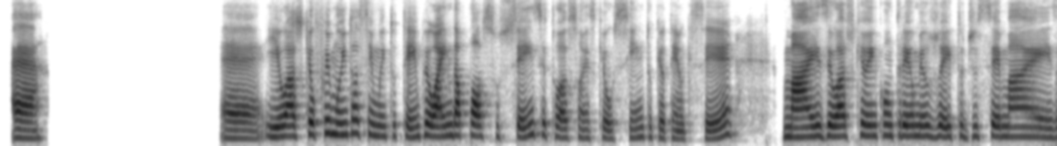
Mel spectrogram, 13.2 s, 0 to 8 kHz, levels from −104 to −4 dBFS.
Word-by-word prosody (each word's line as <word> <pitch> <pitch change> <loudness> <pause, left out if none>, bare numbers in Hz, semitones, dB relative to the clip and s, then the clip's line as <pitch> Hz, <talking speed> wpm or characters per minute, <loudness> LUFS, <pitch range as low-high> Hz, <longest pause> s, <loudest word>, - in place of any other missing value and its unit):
É. 170 -2 +3 2.2
É, 165 -2 -1
e 200 -3 0
eu 205 - +4
acho 210 0 +3
que 250 - +3
eu 245 - +6
fui 260 +3 -1
muito, 245 0 +1
assim, 270 -2 -2
muito 215 0 -5
tempo, 210 +1 -3
eu 215 -2 +6
ainda 220 +2 +4
posso 215 -2 +1
ser - - -5
em 200 +5 -1
situações 180 -7 -5
que 180 - -14
eu 165 -1 -3
sinto 185 +4 -10
que 180 - -8
eu 170 - -2
tenho 165 -2 -7
que 155 +1 -26
ser, 170 +10 -2 0.6
mas 200 +2 +4
eu 210 -1 +5
acho 210 0 +3
que 245 - -7
eu 225 - +3
encontrei 220 0 0
o - - -1
meu 215 0 -1
jeito 205 +2 -2
de 205 +3 -8
ser 205 +1 -1
mais 200 -2 -2
205 Hz, 170 wpm, -23 LUFS, 185-220 Hz, 2.2 s, eu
